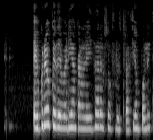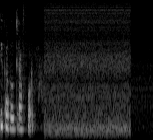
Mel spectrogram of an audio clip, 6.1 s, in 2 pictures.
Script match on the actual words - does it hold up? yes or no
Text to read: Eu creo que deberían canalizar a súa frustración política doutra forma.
yes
